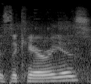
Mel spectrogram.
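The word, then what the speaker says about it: Zaccaria: And a lot of the games like the Zacarias, am I pronouncing it right?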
